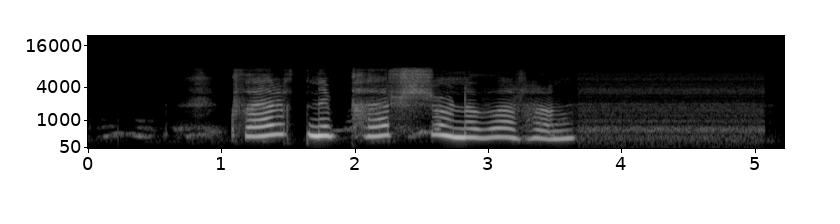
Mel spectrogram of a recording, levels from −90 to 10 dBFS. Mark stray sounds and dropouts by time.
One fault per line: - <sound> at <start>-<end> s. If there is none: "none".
none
